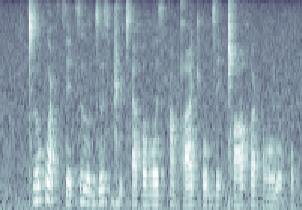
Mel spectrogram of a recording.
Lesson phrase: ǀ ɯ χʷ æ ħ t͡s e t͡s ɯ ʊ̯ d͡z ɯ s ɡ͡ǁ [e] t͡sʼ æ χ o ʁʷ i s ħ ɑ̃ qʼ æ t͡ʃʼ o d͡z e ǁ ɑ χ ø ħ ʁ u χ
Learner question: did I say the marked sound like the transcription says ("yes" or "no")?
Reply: no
